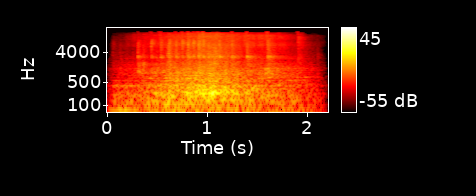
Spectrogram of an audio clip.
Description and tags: automatic elevator door
Automatic-door, campus-upf, close, mechanic, open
